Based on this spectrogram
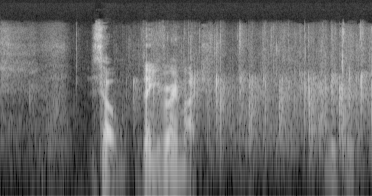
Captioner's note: audience applause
